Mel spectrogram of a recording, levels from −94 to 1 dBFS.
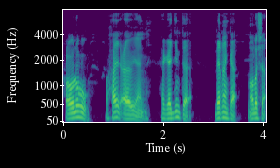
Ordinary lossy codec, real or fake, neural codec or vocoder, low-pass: none; real; none; 7.2 kHz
